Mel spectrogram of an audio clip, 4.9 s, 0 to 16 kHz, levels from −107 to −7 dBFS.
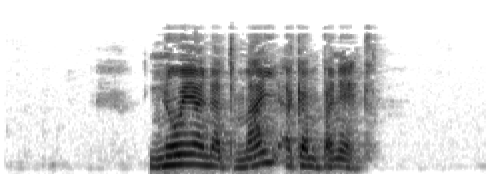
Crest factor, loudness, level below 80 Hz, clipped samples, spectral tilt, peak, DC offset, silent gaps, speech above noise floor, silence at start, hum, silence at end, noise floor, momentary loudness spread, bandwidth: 18 dB; -15 LUFS; -66 dBFS; under 0.1%; -5.5 dB/octave; 0 dBFS; under 0.1%; none; 73 dB; 1.5 s; none; 1.15 s; -88 dBFS; 11 LU; 7.8 kHz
